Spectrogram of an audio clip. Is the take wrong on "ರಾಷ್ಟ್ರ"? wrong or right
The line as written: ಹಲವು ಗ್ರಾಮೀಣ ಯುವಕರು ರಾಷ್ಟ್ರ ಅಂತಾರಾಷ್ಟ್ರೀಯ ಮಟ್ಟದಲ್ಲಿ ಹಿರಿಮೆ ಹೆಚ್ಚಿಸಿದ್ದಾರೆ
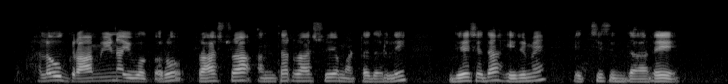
right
